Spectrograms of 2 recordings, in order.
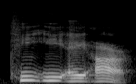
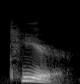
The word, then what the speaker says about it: tear: For example, the word tear, T-E-A-R, can mean a drop of water from your eye, pronounced like tear, or it can mean to rip something apart, pronounced like tear.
